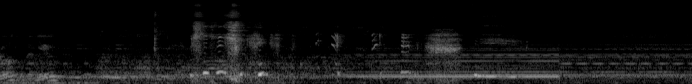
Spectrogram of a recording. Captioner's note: me laughing lol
